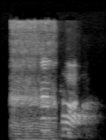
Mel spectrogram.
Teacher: Ini seperti orang lagi ngorok gitu. Mau keluar ya, lebih tebal daripada yang ha. Kalau tadi ha, kali ini kho. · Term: hamas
